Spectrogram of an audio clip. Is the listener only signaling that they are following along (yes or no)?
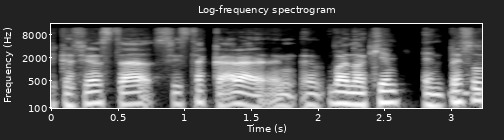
yes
